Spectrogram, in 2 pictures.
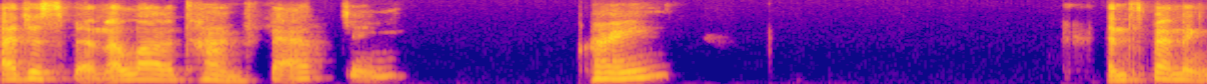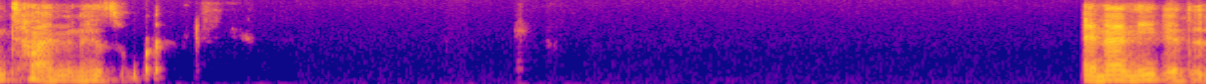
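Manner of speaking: tearful, crying through the words. Sharing what the past year taught them, crying while talking. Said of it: "even though I'm crying".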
